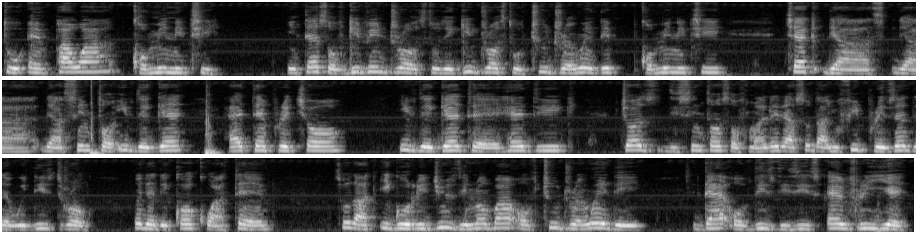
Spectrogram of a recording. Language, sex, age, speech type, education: Nigerian Pidgin, male, 30-45, spontaneous, tertiary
